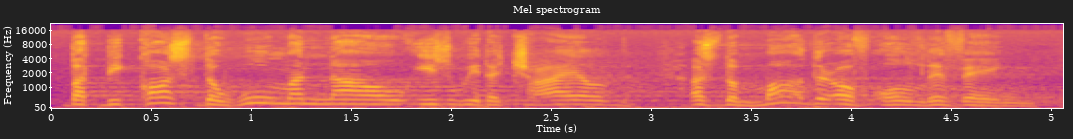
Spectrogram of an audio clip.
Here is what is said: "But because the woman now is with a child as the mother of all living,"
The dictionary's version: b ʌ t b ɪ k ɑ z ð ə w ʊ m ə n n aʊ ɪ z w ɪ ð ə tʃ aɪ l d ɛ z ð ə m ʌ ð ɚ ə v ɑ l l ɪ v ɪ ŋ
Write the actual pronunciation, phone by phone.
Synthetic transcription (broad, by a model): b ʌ t b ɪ k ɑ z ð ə w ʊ m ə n n aʊ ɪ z w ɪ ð ə tʃ aɪ l d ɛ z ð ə m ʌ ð ɚ ə v ɑ l l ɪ v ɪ ŋ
